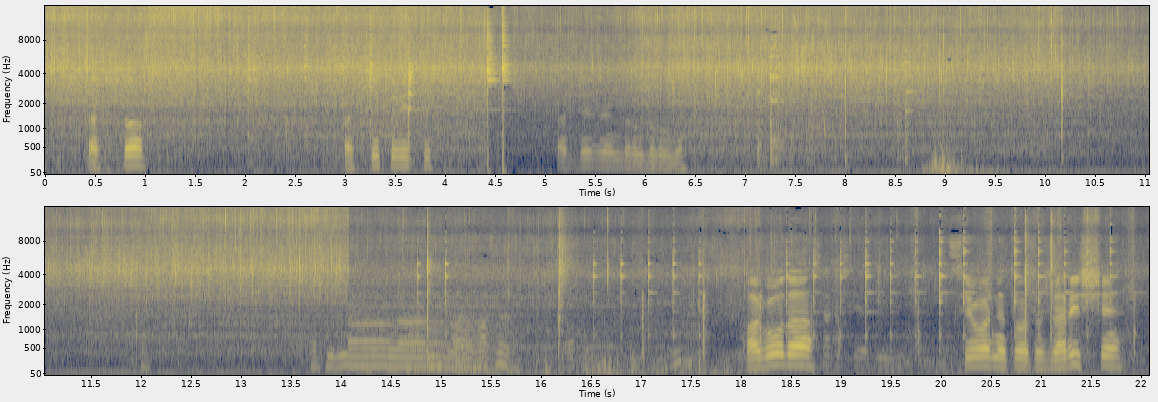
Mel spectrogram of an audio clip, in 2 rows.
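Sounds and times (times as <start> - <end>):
food sizzling in hot oil: 0.0 - 22.0
man's voice: 13.7 - 16.5.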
